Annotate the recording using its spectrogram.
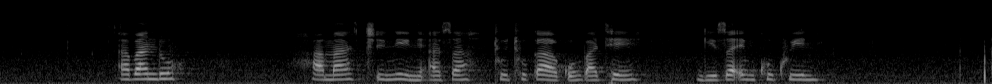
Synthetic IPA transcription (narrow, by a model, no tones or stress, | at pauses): aɓantʼu | amat͡ʃʼininiʔasatʰutʰukʼak̬ʼɔɓatʰe | ŋisaʔem̩kʰukʰwiːni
